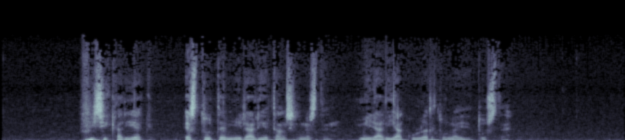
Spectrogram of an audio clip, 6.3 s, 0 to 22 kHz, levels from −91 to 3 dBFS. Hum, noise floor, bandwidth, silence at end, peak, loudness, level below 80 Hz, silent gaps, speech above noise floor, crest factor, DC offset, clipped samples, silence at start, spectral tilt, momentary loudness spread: none; -62 dBFS; 16.5 kHz; 1.15 s; -4 dBFS; -27 LUFS; -42 dBFS; none; 32 dB; 26 dB; under 0.1%; under 0.1%; 0.8 s; -2 dB/octave; 16 LU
